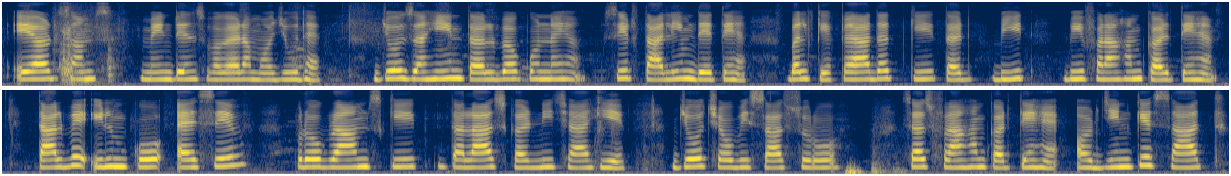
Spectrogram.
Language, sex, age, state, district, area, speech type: Urdu, female, 18-30, Bihar, Madhubani, urban, spontaneous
